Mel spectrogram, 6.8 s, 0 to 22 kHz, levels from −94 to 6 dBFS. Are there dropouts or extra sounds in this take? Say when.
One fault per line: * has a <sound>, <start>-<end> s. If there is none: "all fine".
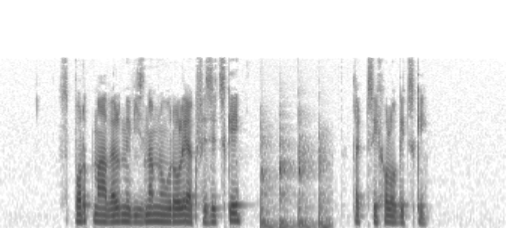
* has a thud, 3.5-4.5 s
